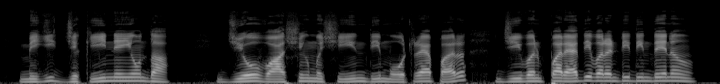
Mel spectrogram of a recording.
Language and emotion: Dogri, surprised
